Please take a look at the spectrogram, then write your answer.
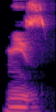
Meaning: bottom, lower part
- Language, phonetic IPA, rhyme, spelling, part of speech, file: Russian, [nʲis], -is, низ, noun, Ru-низ.ogg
